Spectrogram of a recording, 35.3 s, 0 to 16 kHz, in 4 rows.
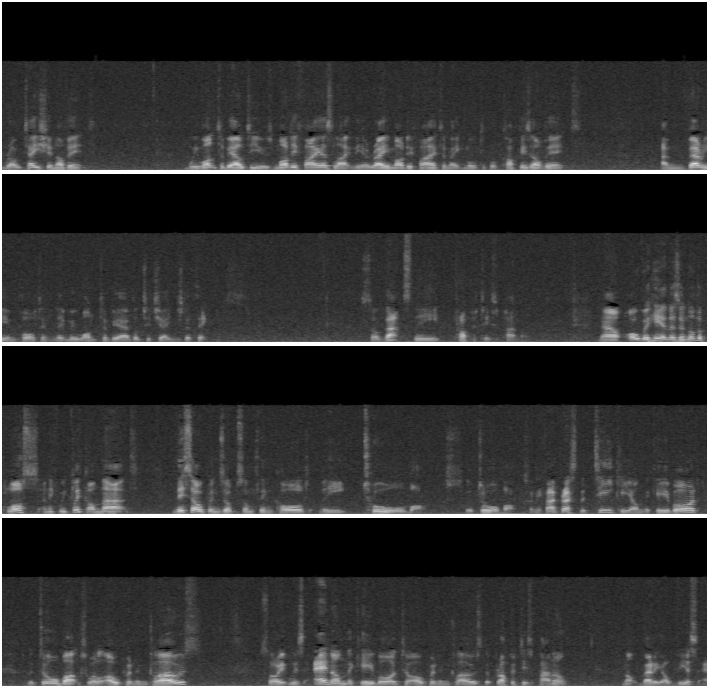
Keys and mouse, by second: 1.9-4.4 drag, 6.6-11.3 drag, 11.7-18.5 middle drag, 18.5 click, 22.0 click, 25.2 t, 26.3 t, 27.4 t, 28.4 t, 30.5 n, 31.5 n, 32.8 n.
